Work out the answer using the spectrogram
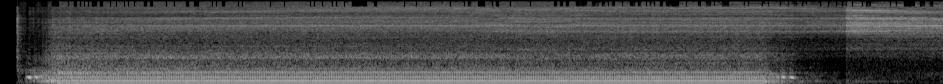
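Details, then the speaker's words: Old DeWalt air compressor running after its first oil change in over 15 years, with the bottom port open: even, steady drone with a smooth pump beat and no knocking or rattling before it stops; runs healthy. "seems to be running really good"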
